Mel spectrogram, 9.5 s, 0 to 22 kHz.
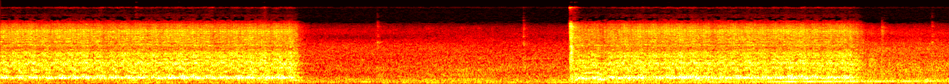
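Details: Engine that won't start: two spells of fast, harsh whirring cranking, about 220 beats a minute, engine never catches; starter sounds different from before.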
